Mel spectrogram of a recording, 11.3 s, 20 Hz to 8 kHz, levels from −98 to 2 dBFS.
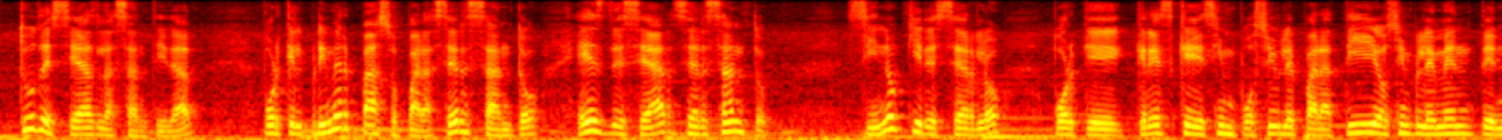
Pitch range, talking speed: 135-175 Hz, 150 wpm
